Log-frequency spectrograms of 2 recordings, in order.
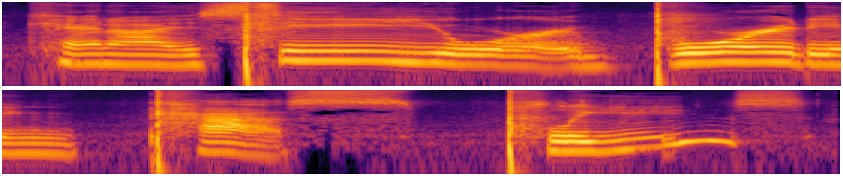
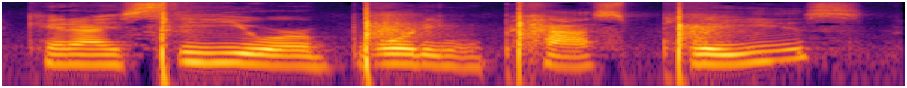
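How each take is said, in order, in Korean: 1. 천천히 말하고, 단어들이 이어져 있어요. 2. 조금 더 빠르게 말하고, 단어들이 이어져 있어요. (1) "천천히 다시 한번 연결해서 해볼게요" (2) "이제 조금씩 빠르게 들어가면 돼요"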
